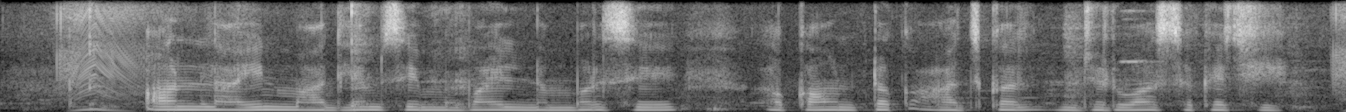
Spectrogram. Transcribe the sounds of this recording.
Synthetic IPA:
ɔːnlaːɪnmaːd̪ʱjəmsemoːbaːɪlnɐ̃mbəɾseɐkaːʊ̃ɳʈːɐkaːd͡ʒkəld͡ʒɪɾwasɐkɛt͡ʃʰiː

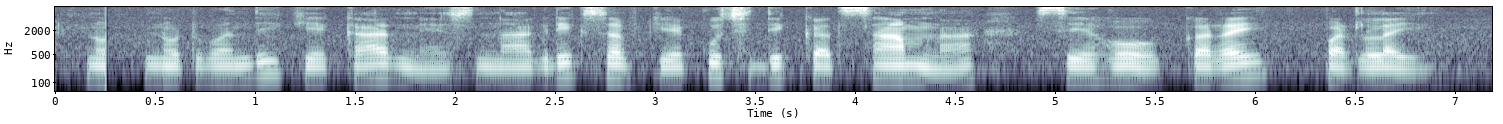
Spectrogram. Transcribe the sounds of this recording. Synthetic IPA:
nnoʈbənd̪ʱikekaɾnesnaɡɾiksəbʱkekut͡ʃʰd̪ikːət̪samna | seɦokəɾəj | pəɽləɪ

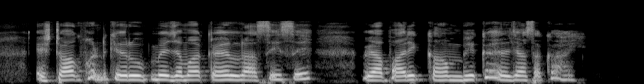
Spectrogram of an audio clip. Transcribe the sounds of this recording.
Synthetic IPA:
ɪsʈaːkpʰə̃ɳɖkeɾuːpmẽd͡ʒɐmakɛlɾaːsiseʋjaːpaːɾɪkːaːmbʱikɛɦɪld͡ʒaːsɐkaɦɛː

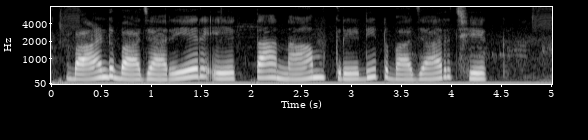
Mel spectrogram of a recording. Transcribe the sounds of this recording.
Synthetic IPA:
baɳɖbaːd͡ʒaɾeɾek̚t̪anamkɾeɖiʈbad͡ʒaɾt͡ʃʰek

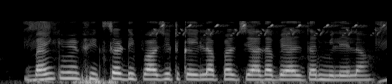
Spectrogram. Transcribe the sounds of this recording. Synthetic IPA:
bɛ̃ːŋkmẽfʰɪksəɾɖɪpaːzɪʈkəɪlapɐɾzjaːd̪abjaːd͡ʒd̪əɾmɪleːlaː

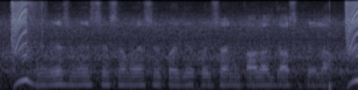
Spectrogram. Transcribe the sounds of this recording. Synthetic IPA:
nɪʋeːs̬mẽːsesəməjsepɐɦlepɐɪsanɪkaːləkd͡ʒaːsəkeːlaː

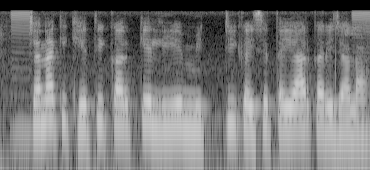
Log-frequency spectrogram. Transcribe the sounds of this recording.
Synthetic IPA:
t͡ʃɐnakikʰeːt̪ikɐɾkeliemɪʈːikɐɪset̪ɐjːaːɾkɐɾed͡ʒaːlaː

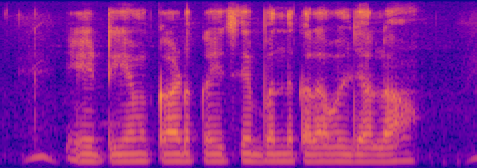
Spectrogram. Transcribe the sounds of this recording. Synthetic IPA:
eːʈiːemkaːɾɖkəĩːsebə̃nd̪kəɾaːʋəld͡ʒaːlaː

